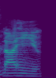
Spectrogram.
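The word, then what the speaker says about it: Nyheim: But they've had Nehemiah Hines. I should have probably said that wrong. But Hines has stepped in, man. And Naheem Hines. I get it there? – Naheem, yeah.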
